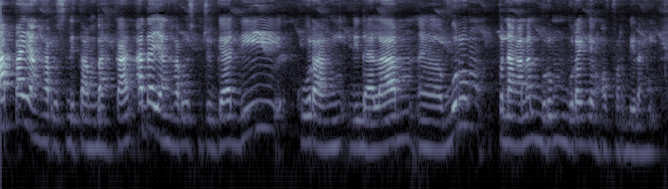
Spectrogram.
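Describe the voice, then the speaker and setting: A woman with a strong Sundanese accent, medium-pitched, fairly quick, and lively in intonation, over noticeable background noise. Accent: strong Sundanese accent in Indonesian. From West Java (Sundanese). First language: Sundanese (speaking Indonesian). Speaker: bird keeping vlogger. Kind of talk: casual tutorial. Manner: halting, many fillers.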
